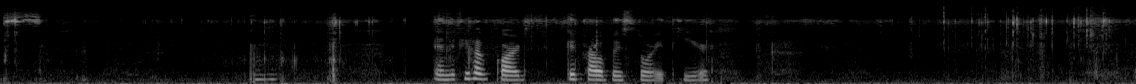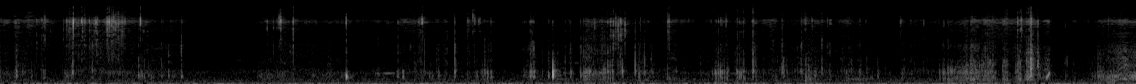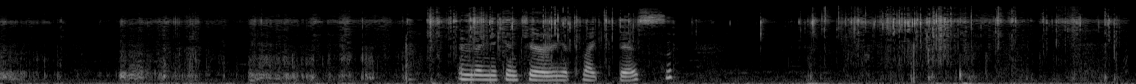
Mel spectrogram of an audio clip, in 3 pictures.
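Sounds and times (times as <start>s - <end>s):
plastic wrap crinkling: 2.5s - 7.1s, 8.8s - 13.2s, 13.9s - 22.1s, 23.9s - 34.0s
zipper closing: 20.7s - 23.2s, 23.9s - 26.5s.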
